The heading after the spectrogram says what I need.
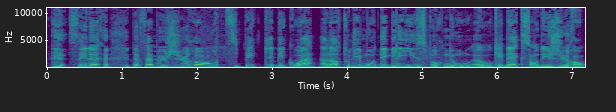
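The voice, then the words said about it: Quebec French accent. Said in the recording (French): “J'imagine que les gens ont compris ... accent ... que je viens du Québec”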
